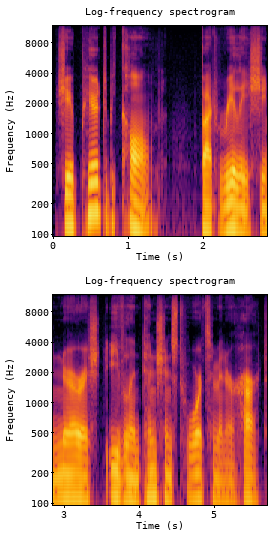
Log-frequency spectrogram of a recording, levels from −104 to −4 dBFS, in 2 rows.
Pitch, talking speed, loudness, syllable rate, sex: 100 Hz, 170 wpm, -20 LUFS, 5.3 syllables/s, male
